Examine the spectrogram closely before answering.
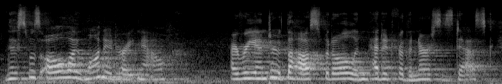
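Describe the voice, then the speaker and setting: A woman's voice: high-pitched, moderate pace, echoey room, distant mic, a little hiss or hum, lightly acted. A woman playing an emotional young woman who narrates her own story in an audio drama. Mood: tense narration. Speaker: first-person narrator and lead.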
